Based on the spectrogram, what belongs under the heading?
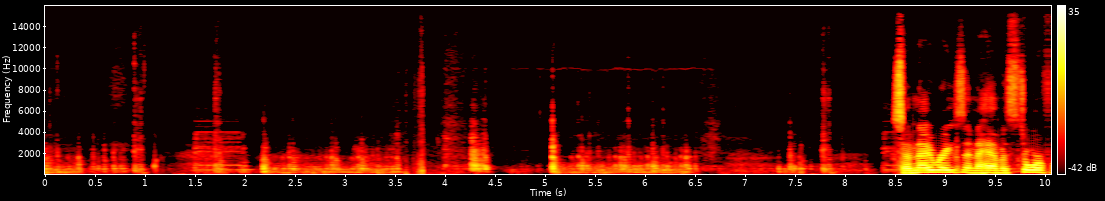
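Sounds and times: sewing machine stitching: 0.0 - 4.5, 5.1 - 10.0.

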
